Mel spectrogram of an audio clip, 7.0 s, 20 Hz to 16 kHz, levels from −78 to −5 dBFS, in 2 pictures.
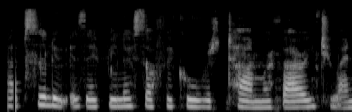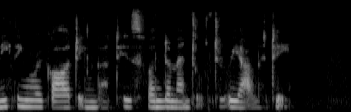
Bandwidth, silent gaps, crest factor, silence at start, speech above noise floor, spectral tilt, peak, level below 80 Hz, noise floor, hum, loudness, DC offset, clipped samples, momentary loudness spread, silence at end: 11.5 kHz; none; 18 dB; 0.1 s; 35 dB; -3.5 dB/octave; -16 dBFS; -78 dBFS; -70 dBFS; none; -35 LUFS; under 0.1%; under 0.1%; 10 LU; 0.65 s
